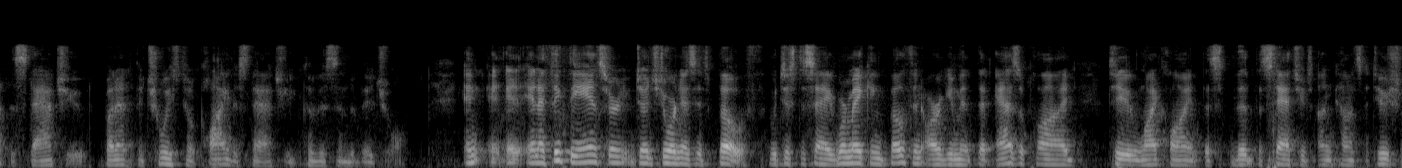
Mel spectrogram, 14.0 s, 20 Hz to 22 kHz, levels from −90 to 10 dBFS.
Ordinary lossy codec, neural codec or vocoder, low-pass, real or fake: Opus, 64 kbps; codec, 16 kHz, 4.8 kbps, FACodec; 7.2 kHz; fake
